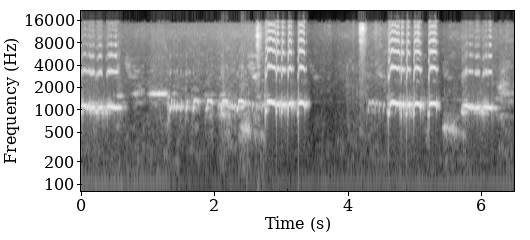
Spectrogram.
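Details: Local Zebra dove singing in the clear 'crystal voice' style, used to coax other doves into answering: repeated runs of fast staccato coos broken by a short near-silent gap, with a faint low hum throughout.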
